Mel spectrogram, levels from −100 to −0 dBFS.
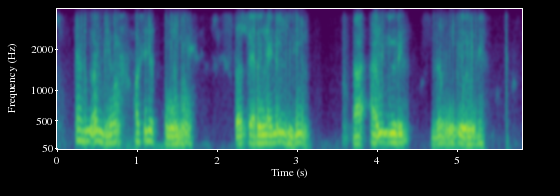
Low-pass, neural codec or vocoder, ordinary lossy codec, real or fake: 3.6 kHz; codec, 16 kHz, 1 kbps, FreqCodec, larger model; Opus, 32 kbps; fake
